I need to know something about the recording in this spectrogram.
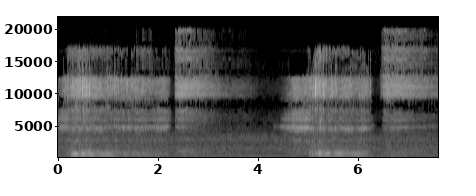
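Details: Sleeping black pug Tenson, a male born in Nagano in May 2018, gives two long, rasping, droning snores about a second each, spaced roughly five seconds apart, with quiet breathing in between.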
